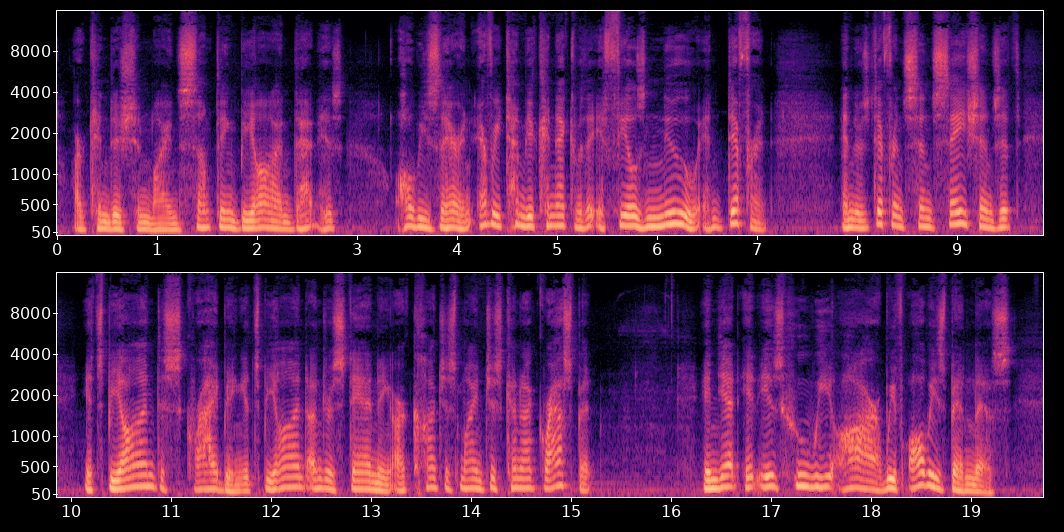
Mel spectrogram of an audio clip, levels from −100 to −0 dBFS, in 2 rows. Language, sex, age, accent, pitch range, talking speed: English, male, 60-79, American, 105-140 Hz, 150 wpm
